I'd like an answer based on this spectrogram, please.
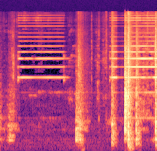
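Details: Desktop computer with no display: long steady POST beeps at power-on.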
